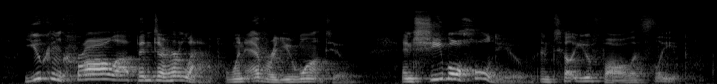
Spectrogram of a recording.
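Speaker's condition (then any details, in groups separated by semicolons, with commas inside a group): No condition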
